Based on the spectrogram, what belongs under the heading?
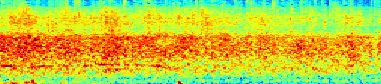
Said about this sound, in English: We've clapped for a lot of people, but now let's give Jesus Christ the greatest, highest praise. Come on. There we go.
